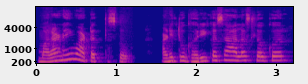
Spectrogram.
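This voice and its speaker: A woman's voice: high voice, moderate pace. A woman voicing a caring, teasing college-aged younger sister in an audio story. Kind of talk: Marathi audio story narration.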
